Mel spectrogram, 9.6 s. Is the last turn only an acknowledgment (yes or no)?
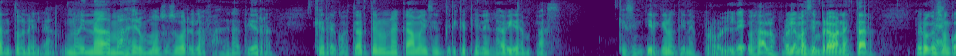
yes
